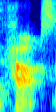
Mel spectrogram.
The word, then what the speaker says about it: copse: There's like these little, I don't know, whatever it's a copse of trees, right? Is that how you say it? C-O-P-S-E? – Yeah.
